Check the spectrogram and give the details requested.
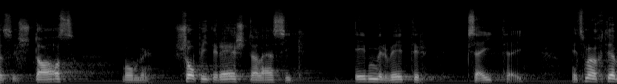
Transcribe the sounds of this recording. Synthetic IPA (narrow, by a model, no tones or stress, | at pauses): ɑsɪʃd̥ɑːs | ʋoməɾ | ʃobidəɾɛːrʃtəlæsiɡ | ɪmːəɾʋɪd̥əɾ | ksɛɪthɛ̰j | ɪt͡smœχt̪i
